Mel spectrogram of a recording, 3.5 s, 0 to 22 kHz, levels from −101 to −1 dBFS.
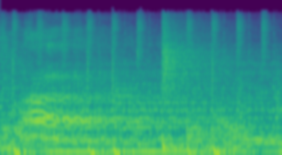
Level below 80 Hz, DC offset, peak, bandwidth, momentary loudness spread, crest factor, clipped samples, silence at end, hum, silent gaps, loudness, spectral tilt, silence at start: -28 dBFS; under 0.1%; -8 dBFS; 16.5 kHz; 7 LU; 14 dB; under 0.1%; 0 s; none; none; -22 LUFS; -4.5 dB/octave; 0 s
